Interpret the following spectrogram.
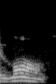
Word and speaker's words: Lens: I say long. It's yeah, Long. Yes. It's not Nantes. It's long. yeah, Man, I'm bad Lyon.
